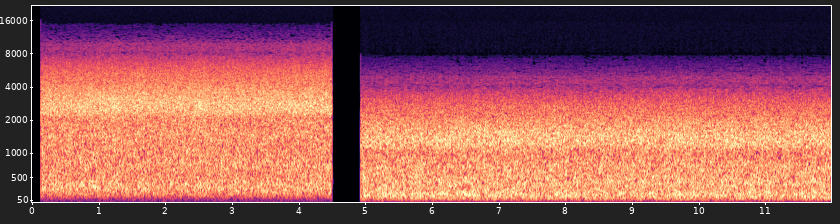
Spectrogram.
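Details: Steady broadband rushing noise like a waterfall or fast stream, with a brief silent gap near the middle and no animal calls.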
